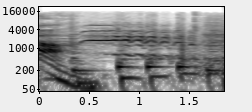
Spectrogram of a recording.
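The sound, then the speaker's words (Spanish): A loud horse whinny sweeps downward in pitch, then breaks into a quavering, shaky neigh that rings on over a steady low rhythmic backing. “Con las orejitas del caballo”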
